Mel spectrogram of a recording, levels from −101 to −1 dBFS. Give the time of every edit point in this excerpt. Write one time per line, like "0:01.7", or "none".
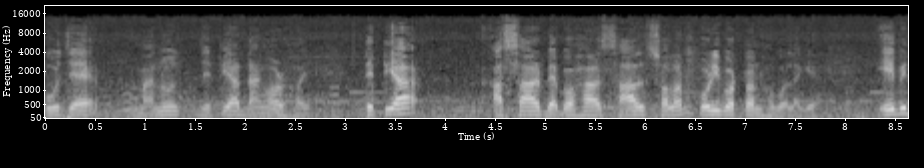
none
